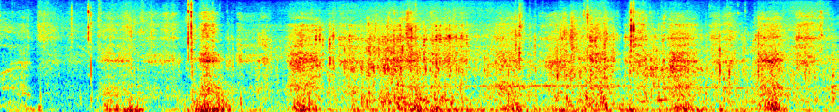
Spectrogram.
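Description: Mountain bike descending a loose dirt trail: tyres rolling and sliding over loose soil, with the bike rattling and knocking over bumps in an uneven, rushing noise.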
